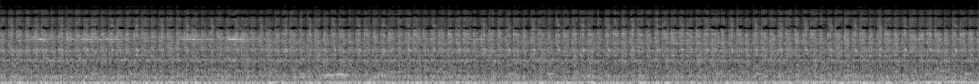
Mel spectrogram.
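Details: Yamaha R15 motorcycle after fuel pump problem, fuel pipe connector refitted and tank topped up with petrol: steady, slightly uneven low putter holds with no knocks or misses; the bike idles normally once started.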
